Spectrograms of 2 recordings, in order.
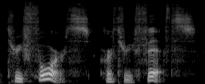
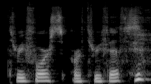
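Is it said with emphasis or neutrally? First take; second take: emphasis; neutrally. First: Some words are said with emphasis. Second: It is said without any emphasis.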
